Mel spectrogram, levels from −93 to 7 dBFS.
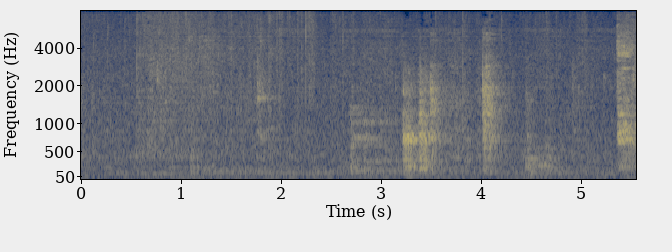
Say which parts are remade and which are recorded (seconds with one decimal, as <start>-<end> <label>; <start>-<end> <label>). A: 0.0-0.7 recorded; 0.7-4.1 remade; 4.1-4.6 recorded; 4.6-5.6 remade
